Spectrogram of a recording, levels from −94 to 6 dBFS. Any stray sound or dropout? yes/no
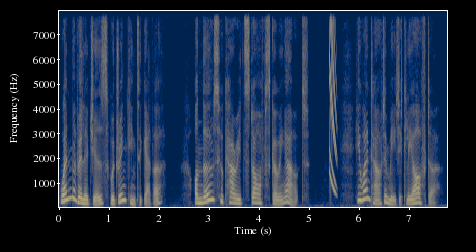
yes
